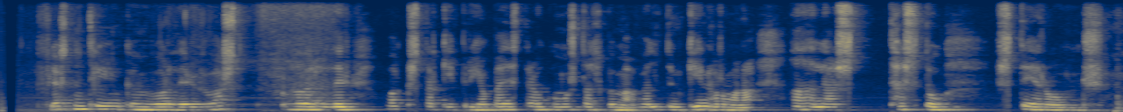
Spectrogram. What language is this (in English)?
Icelandic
